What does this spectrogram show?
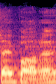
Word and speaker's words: Ibotta: is called ibotta and it's pronounced ibotta because it's like I bought I bought basically like getting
